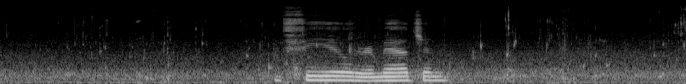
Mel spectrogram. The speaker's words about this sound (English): with every little wave coming in here. The lapping of the water. The water is washing over you.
